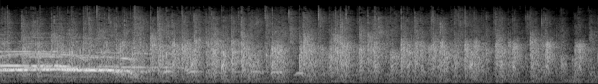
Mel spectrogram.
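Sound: audience round of applause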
